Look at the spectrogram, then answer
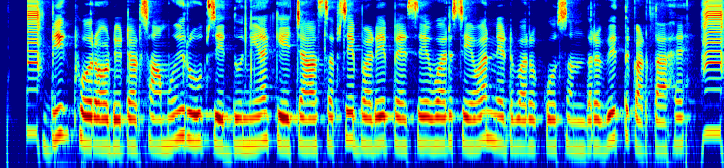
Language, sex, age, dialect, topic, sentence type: Hindi, female, 31-35, Garhwali, banking, statement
